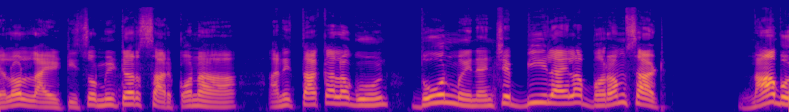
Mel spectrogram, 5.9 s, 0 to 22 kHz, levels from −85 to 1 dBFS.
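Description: Speech recording with no technical faults to report.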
